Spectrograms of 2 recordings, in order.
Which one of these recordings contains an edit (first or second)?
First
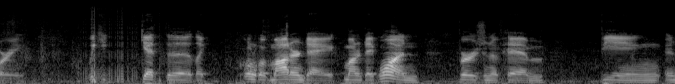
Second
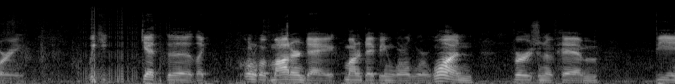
first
